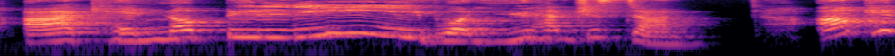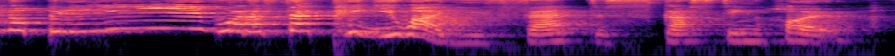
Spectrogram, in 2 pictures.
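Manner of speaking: mock scornful, contemptuous berating with swooping pitch. Describing the inner voice after eating a burger, acting out a berating inner voice. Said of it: "This is what my voice says to me anyway".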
